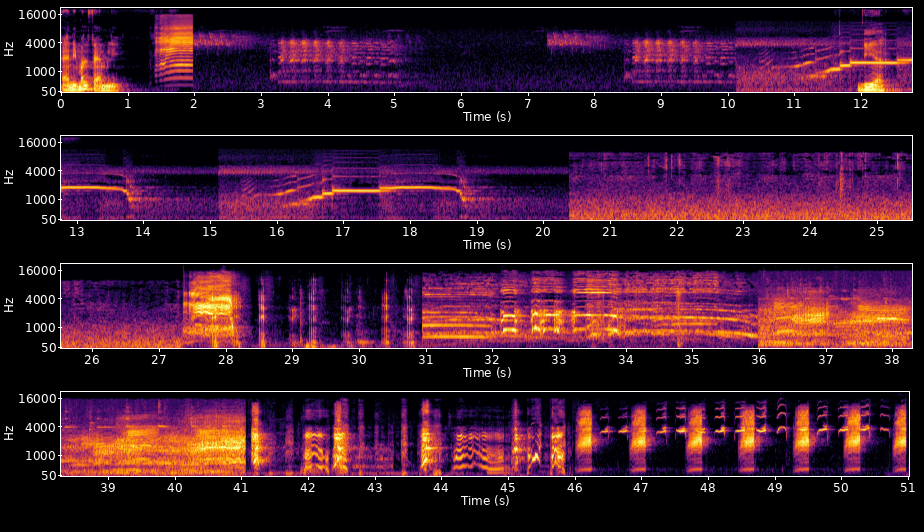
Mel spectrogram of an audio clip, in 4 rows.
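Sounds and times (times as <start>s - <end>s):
animal calls: 11.1s - 14.2s, 27.4s - 28.4s, 35.2s - 51.0s.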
